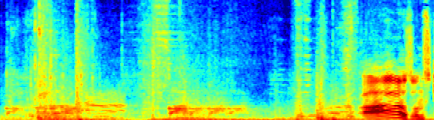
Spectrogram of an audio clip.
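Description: Punches and kicks land with heavy thuds in a fighting game.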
